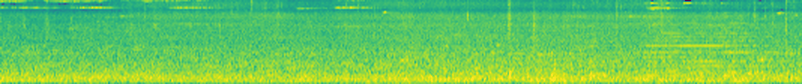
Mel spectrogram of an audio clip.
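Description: Paper rustles and scrapes as it is dragged across a wet painted surface.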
